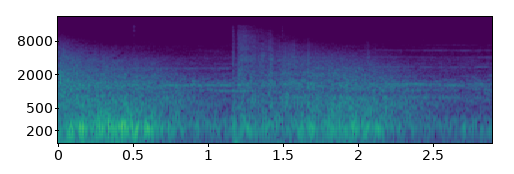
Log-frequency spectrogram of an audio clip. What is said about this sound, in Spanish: Entre los que corrían huyendo de la policía estaba Arturo Ruiz, estudiante granadino emigrado a Madrid junto a su familia, cuando el fascista José Ignacio Fernández Guaza le pegó dos tiros, matándole en el acto.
